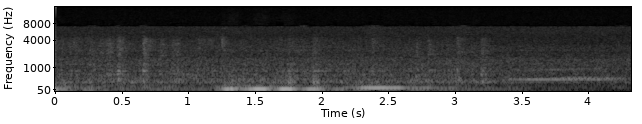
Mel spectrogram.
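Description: A deep, low rumble from a film soundtrack comes in heavy swells about a second in, then fades. A short, steady low note sounds near the end.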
